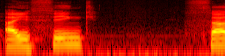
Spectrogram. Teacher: Quand tu fais le tha, il y a l'air qui sort en même temps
